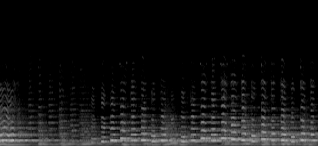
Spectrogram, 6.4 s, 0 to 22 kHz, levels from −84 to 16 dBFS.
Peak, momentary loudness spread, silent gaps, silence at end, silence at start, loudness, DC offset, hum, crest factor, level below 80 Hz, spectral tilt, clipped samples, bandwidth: -10 dBFS; 19 LU; none; 0 s; 0 s; -25 LUFS; 0.2%; none; 16 dB; -72 dBFS; -0.5 dB/octave; under 0.1%; 10.5 kHz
